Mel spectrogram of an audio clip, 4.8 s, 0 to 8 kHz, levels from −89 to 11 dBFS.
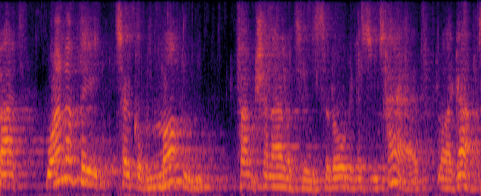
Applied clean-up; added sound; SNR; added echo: neural separator model SepFormer DNS4.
